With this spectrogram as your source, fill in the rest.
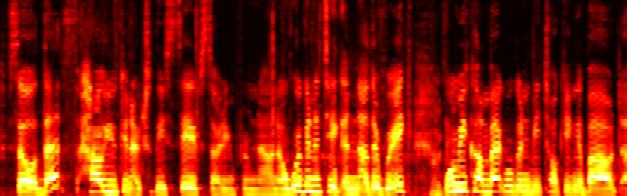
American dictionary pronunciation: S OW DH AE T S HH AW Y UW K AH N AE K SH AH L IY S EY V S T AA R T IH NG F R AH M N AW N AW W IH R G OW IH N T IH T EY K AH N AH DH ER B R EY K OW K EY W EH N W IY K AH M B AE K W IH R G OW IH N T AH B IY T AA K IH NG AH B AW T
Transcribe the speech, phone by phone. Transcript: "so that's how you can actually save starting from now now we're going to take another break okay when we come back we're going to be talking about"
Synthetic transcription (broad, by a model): S OW DH AE T S HH AW Y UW K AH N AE K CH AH L IY S EY V S T AA R T IH NG F R AH M N AW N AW W IH R G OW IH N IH T EY K AH N AH DH ER B R EY IH K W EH N W IY K AH M B AE K W IH R G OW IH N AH B IY T AA K IH NG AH B AW T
